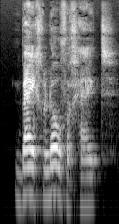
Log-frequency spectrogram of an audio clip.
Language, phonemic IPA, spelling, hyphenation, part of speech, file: Dutch, /ˌbɛi̯.ɣəˈloː.vəx.ɦɛi̯t/, bijgelovigheid, bij‧ge‧lo‧vig‧heid, noun, Nl-bijgelovigheid.ogg
- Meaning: 1. superstition (superstitious belief) 2. superstition (tendency to be superstitious)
